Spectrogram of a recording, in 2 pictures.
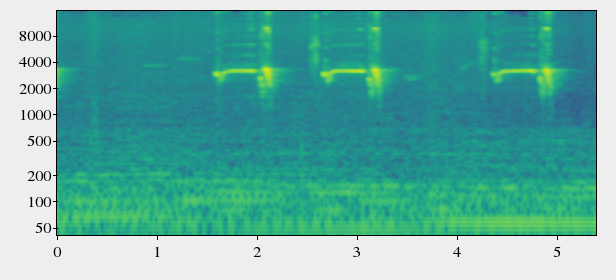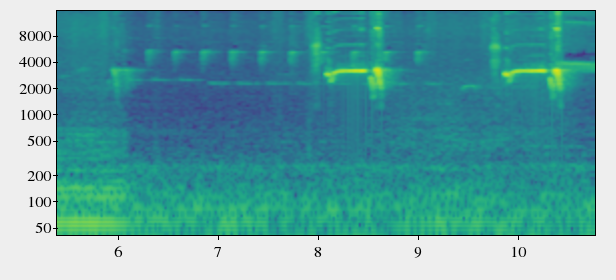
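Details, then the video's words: Young fighter bar-winged prinia whose song is played to stir reluctant birds to sing; short flat whistles each closed by a harsh buzzy burst, given in quick series, with a thin high whistling bird in the background. "Prenjak Semi Muda fighter || Rangsang bunyi burung Malas bunyu"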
